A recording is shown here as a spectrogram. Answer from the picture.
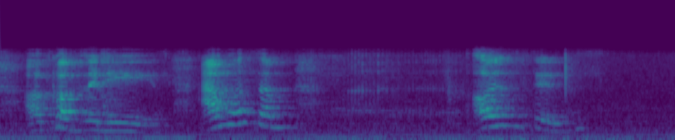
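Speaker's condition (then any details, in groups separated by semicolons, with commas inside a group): Cerebral palsy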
